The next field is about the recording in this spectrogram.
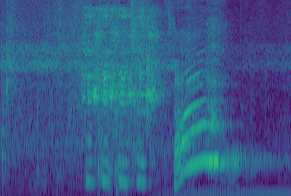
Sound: laughing

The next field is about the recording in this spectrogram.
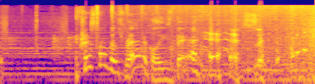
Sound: laughs

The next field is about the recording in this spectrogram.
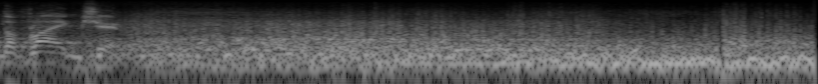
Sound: bomb blasting

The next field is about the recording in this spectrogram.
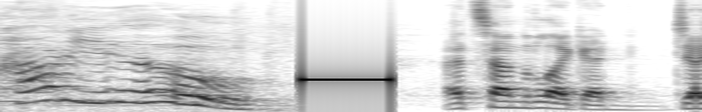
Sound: beeping

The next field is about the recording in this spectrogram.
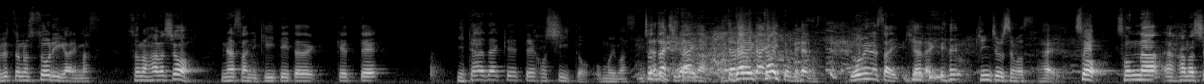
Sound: laugh

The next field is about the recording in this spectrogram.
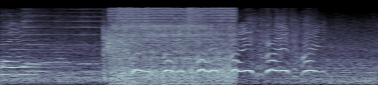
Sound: whimpering

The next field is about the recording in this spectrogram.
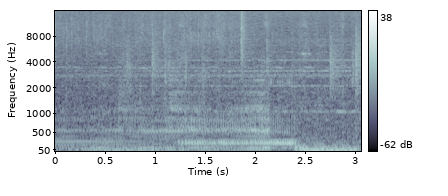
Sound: growling

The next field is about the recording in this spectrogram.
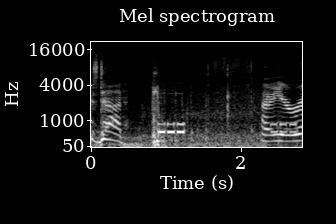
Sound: beeping

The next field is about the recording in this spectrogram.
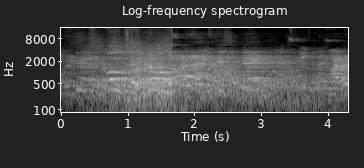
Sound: chatting

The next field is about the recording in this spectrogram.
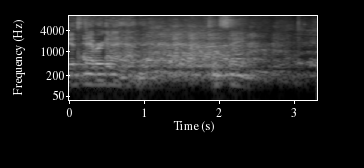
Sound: crowd laughs

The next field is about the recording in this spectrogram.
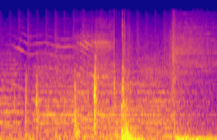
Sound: door creaks

